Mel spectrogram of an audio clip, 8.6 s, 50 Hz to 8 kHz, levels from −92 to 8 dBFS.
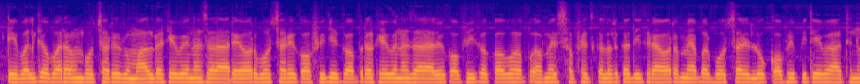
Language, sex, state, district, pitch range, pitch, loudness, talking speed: Hindi, male, Chhattisgarh, Sarguja, 135-140 Hz, 140 Hz, -16 LUFS, 320 wpm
